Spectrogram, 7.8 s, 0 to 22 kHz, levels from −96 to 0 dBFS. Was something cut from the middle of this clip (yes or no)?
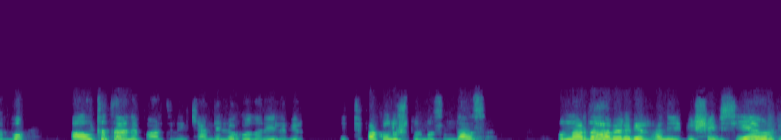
no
